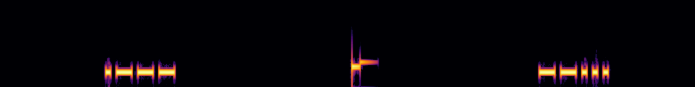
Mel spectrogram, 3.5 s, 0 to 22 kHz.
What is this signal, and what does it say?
Morse code, heard as a keyed tone, about 44 wpm, 700 Hz. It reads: J 7
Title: Single Character (Letter:Number:Punctuation:Prosign) Alt 45wpm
